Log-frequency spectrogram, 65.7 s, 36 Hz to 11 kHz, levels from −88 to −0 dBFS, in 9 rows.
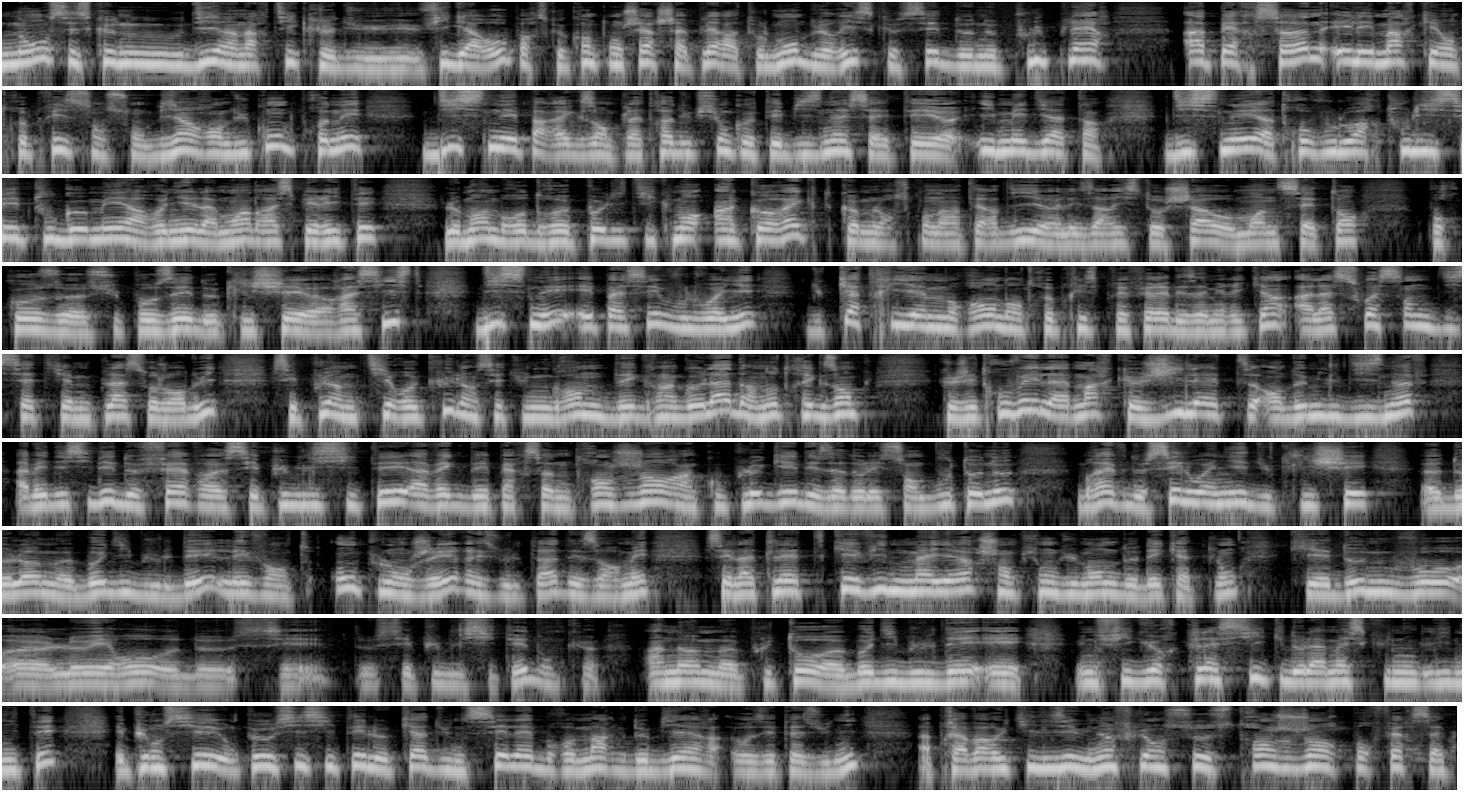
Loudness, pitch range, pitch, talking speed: -27 LUFS, 140-185 Hz, 155 Hz, 195 wpm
